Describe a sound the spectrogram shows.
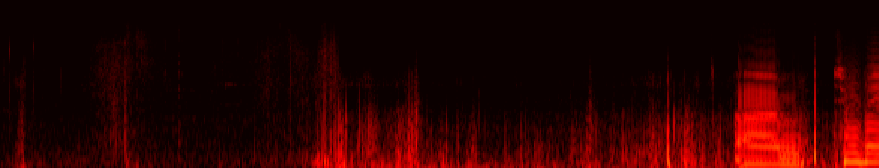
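Fabric rustles and flaps as a man handles clothing.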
